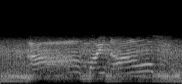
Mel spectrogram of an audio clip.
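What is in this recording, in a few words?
German damaged pilot mood high, speech; War Thunder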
